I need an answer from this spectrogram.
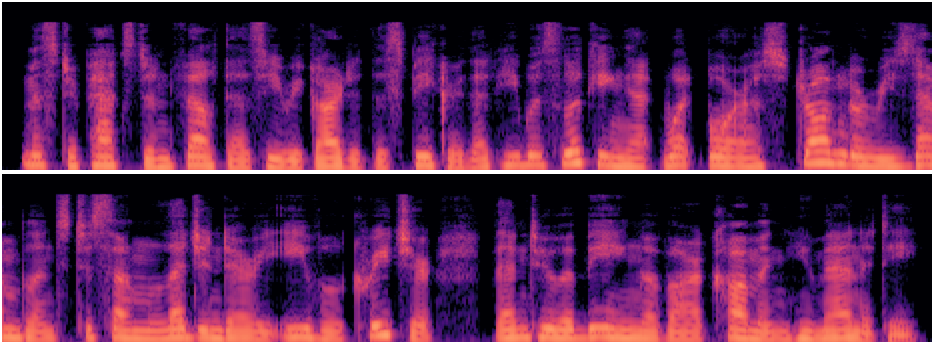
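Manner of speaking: ordinary delivery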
